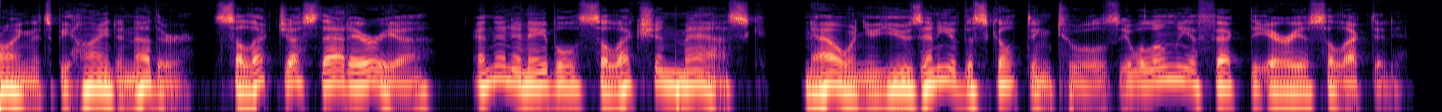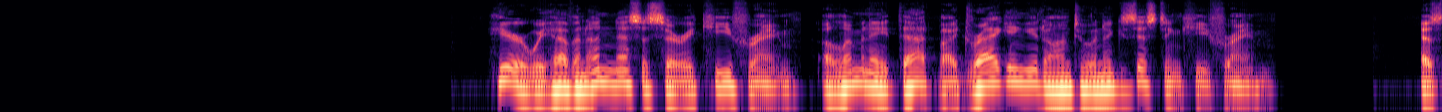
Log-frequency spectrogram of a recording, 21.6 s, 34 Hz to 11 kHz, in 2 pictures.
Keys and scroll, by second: 4.2 1, 7.6 e.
